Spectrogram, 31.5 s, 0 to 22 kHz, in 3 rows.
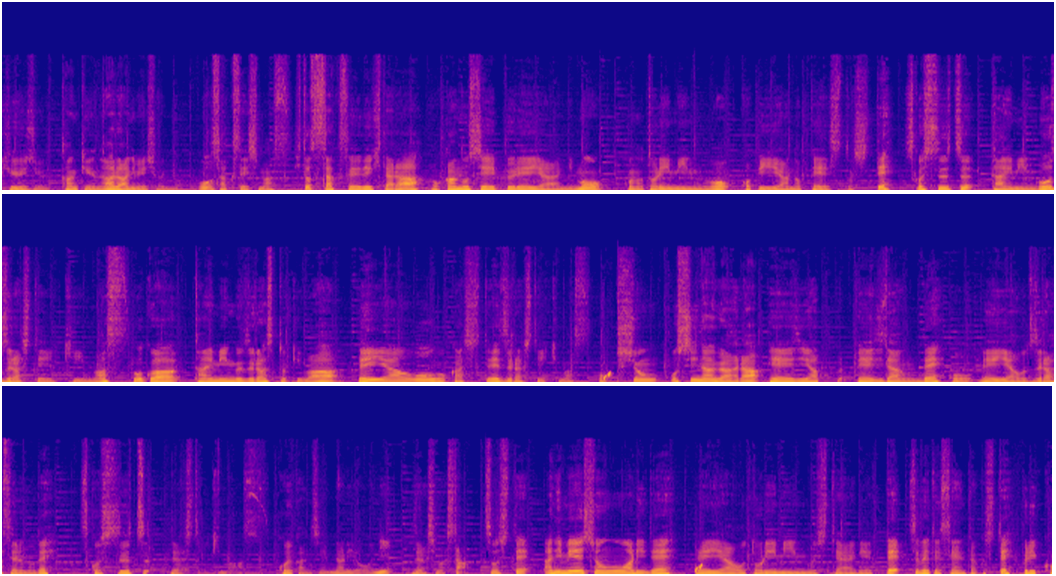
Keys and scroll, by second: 0.0-1.4 typing, 1.5 Tab, 1.5 shift+super+k, 5.6-6.3 typing, 7.0 super+c, 8.1 super+a, 8.3 super+z, 9.8 super+v, 10.3 space, 11.5 alt+/, 11.5 shift+super+a, 11.5 u, 11.7 alt+Page_Down, 12.0 alt+Page_Down, 12.2 alt+Page_Down, 13.3 super+Up, 13.7 alt+Page_Down, 14.5 super+Up, 14.9 alt+Page_Down, 15.2 alt+Page_Down, 15.8 super+Up, 16.7 super+Up, 17.0 alt+Page_Down, 17.1 alt+Page_Down, 17.3 alt+Page_Down, 17.7 super+Up, 18.3 super+Up, 18.6 alt+Page_Down, 19.2 super+Up, 19.7 alt+Page_Down, 20.0 alt+Page_Down, 20.5 super+Up, 20.8 alt+Page_Down, 21.2 super+Up, 21.5 alt+Page_Down, 21.8 alt+Page_Down, 22.7 super+Up, 23.0 alt+Page_Down, 23.5 0, 24.7 space, 25.0 0, 26.1 space, 27.5 Page_Up, 28.6 shift+super+Down, 28.7 shift+super+Down, 29.0 shift+super+Down, 30.5 alt+].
